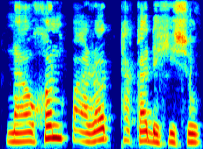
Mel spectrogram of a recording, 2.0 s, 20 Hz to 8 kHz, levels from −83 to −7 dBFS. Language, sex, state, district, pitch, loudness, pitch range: Assamese, male, Assam, Kamrup Metropolitan, 180 Hz, -16 LUFS, 175-210 Hz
